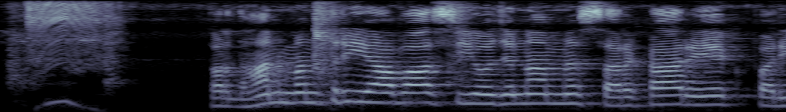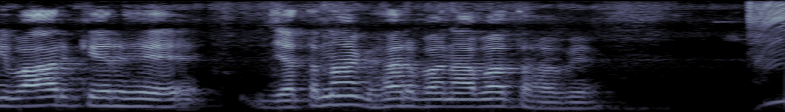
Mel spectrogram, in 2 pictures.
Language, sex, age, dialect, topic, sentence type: Bhojpuri, male, 41-45, Northern, banking, statement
